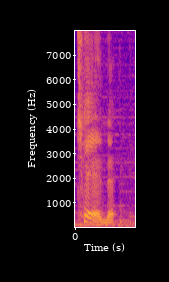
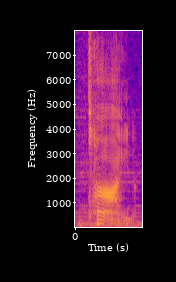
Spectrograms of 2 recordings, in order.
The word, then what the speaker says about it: Tyne: The one and only Keegan Allen with his feline friend, Tyne, which is exactly how you pronounce his cat's name. Not Tin, Tyne.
